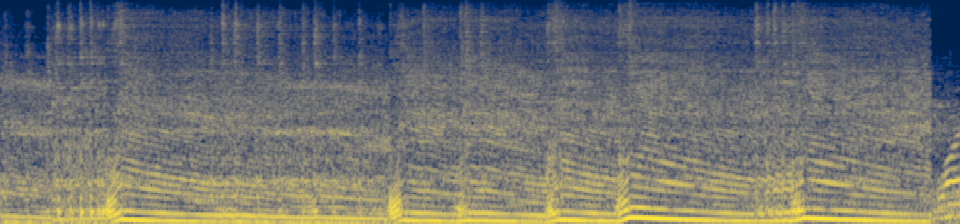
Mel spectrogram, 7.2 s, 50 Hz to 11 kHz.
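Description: A rebuilt Yamaha YZ 125 two-stroke dirt bike engine revving loudly and up close, with repeated sharp throttle blips rising and falling over a steady idle, no talking.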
